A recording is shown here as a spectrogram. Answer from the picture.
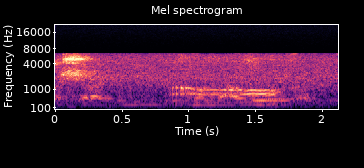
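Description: A short laugh from a man, then a cat gives a drawn-out, wavering meow for about a second.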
